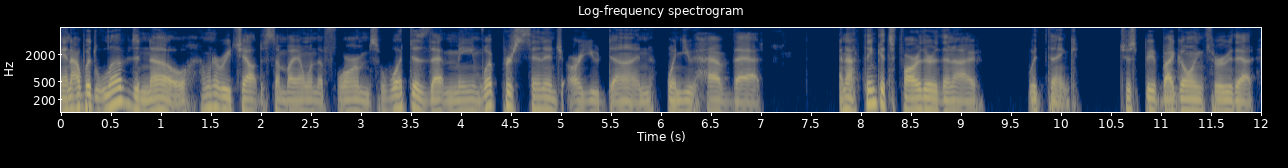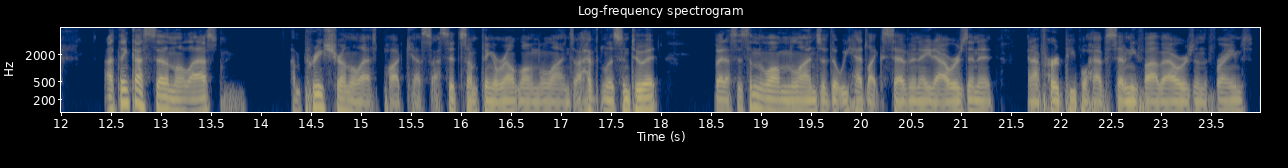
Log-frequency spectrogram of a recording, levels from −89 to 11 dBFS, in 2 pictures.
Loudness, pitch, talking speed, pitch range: -24 LUFS, 100 Hz, 245 wpm, 95-110 Hz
